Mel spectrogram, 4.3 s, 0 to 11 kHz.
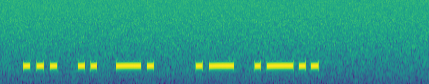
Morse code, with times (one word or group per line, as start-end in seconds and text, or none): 0.2-1.5 SIN
2.0-3.2 AL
